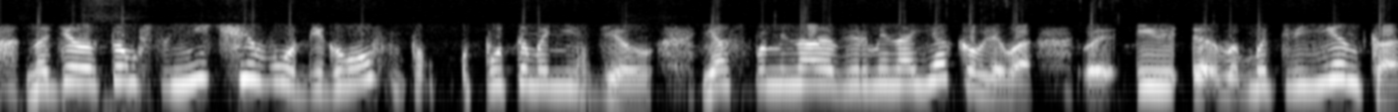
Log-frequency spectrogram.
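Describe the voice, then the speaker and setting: Her pitch sits high. The woman keeps a moderate pace. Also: lively intonation. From St. Petersburg, Russia. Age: 80s+. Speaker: pensioner caller. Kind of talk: call-in complaint.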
